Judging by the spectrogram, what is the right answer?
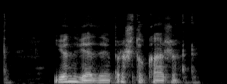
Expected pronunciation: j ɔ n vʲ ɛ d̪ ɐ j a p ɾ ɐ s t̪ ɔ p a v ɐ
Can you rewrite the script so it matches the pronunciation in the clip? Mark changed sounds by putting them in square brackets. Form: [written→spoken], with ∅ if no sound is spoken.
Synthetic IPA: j ɔ n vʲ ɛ d̪ ɐ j [a→ɛ] p ɾ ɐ [s→ʂ] t̪ ɔ [p→k] a [v→ʐ] ɐ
